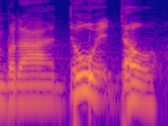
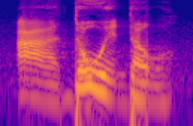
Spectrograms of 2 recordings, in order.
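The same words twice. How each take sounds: First: Said in the usual way. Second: I do it though, slow with stress on do; mock menacing repeat; slow emphatic threat. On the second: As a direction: lean on do, slowly and pointedly.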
